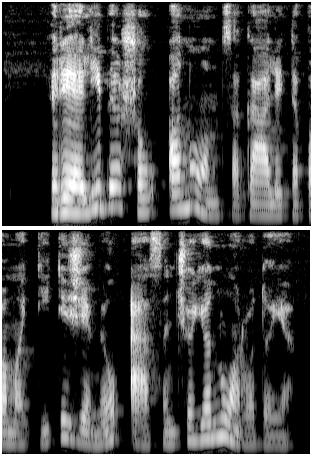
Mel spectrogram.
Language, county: Lithuanian, Utena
